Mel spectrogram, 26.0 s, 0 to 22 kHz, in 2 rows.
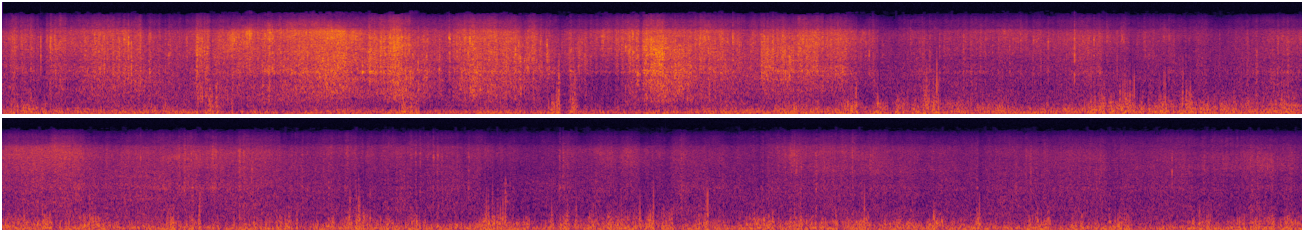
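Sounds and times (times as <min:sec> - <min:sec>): wind rushing over microphone: 0:00.0 - 0:26.0
skis hissing on packed snow: 0:02.0 - 0:05.6, 0:06.2 - 0:08.6.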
